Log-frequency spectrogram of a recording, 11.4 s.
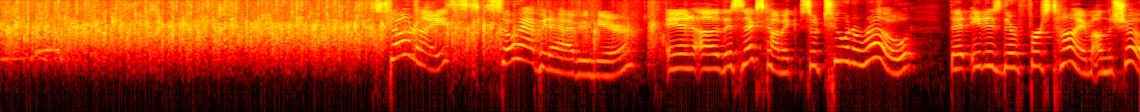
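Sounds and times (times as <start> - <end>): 
audience applause: 0.0 - 6.7
speech: 4.5 - 11.3.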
